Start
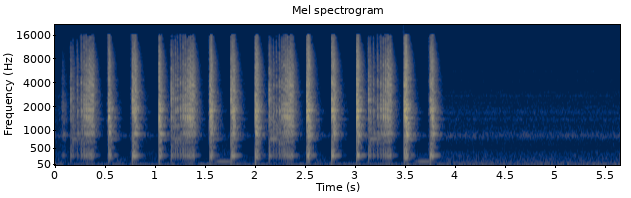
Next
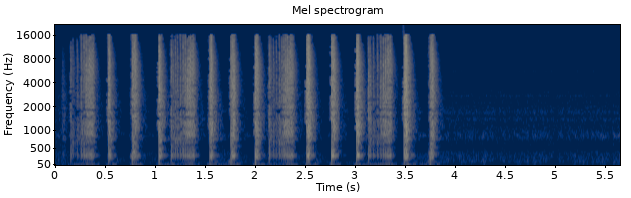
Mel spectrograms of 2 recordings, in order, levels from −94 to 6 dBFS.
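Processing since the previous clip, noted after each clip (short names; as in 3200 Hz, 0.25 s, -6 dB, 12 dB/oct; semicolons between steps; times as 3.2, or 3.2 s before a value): high shelf 11000 Hz +11 dB; spectral gate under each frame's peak -10 dB weak; gain -2.5 dB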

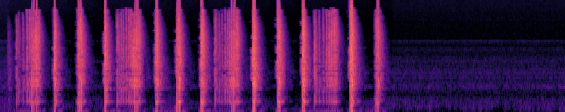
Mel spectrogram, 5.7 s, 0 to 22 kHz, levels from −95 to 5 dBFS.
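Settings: in parallel at -2 dB: vocal rider 0.5 s; on the sum: wrapped overs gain 10 dB; gain +6 dB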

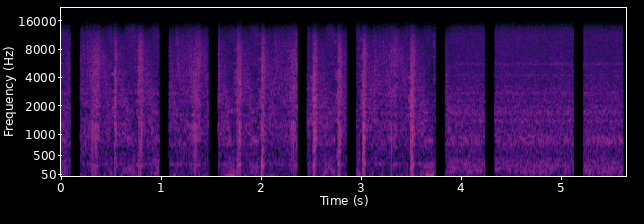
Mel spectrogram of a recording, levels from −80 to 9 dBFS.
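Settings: delta modulation 64 kbps, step -24.5 dBFS; step gate "x.xxxxxxxx.xxx" 152 bpm -60 dB; gain -7.5 dB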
